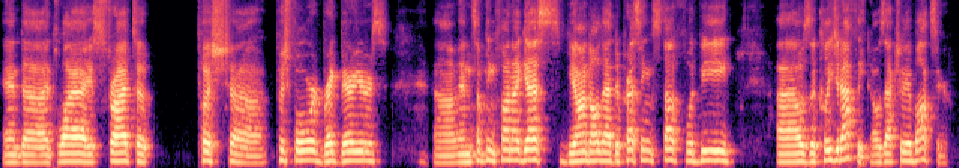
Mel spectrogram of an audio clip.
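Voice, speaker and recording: A man's voice: fairly high pitch, fairly even intonation, moderate pace. A man with an American accent, speaking as an interview guest and telling his personal story conversationally. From raised in California, born in Afghanistan.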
